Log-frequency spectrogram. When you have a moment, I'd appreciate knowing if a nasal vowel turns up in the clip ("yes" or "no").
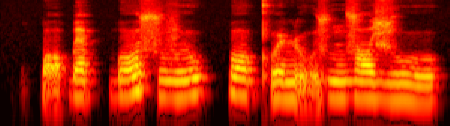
no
